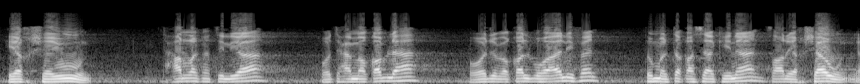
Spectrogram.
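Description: Guy giving a grammar lesson, repeats words a lot, mid voice, hall echo. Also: medium pitch. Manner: repeats words, drills forms, asks and answers own questions. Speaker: teacher of Arabic grammar. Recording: long hall reverb.

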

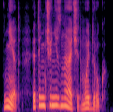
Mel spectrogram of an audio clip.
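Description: A man's voice: fairly high pitch, big pitch swings, moderate pace, a little mellow, voice pushed up. A man voicing a wry, stubborn bedridden husband in an audiobook, talking dryly and curtly. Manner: dry, curt, teasing. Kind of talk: audiobook character reading.

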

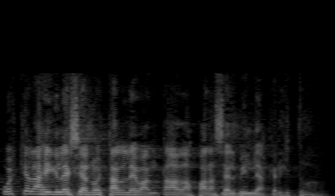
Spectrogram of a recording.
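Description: A male pastor giving an impassioned sermon, shouting fiery lines and then dropping to low, quiet asides. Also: lively intonation, brisk.

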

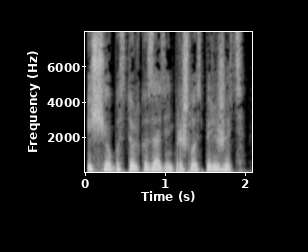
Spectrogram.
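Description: A woman narrating a children's storybook in a calm, even storytelling manner. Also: low voice, a little fast, no room sound, clean studio sound. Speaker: audiobook narrator. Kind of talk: storybook reading.

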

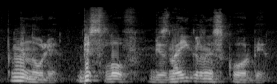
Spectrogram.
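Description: Мужчина ровно читает аудиокнигу вслух. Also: male voice, medium pitch, lively intonation, moderate pace, a bit bright, slight background noise. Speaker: audiobook narrator. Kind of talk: scripted narration.

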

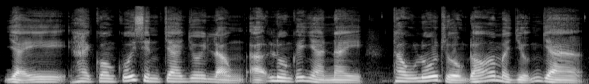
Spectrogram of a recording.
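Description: A man reading the part of a gentle, devoted young daughter addressing her father. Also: mid-range voice, animated, moderate pace, no room sound, lightly acted. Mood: tender.

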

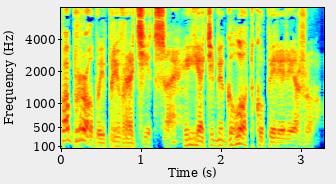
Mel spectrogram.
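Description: A man's voice: medium pitch, sing-song, slow, vocal fry, fairly bright tone, dry recording, studio quality, full character voice. A man voicing a ruthless older grandfather, lord of birds, with a menacing, sneering manner. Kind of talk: audiobook character voice.

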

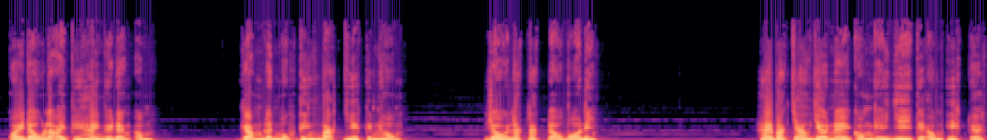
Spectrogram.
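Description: A man narrating a ghost story in a steady storytelling manner. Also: low voice, no echo. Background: soft music.

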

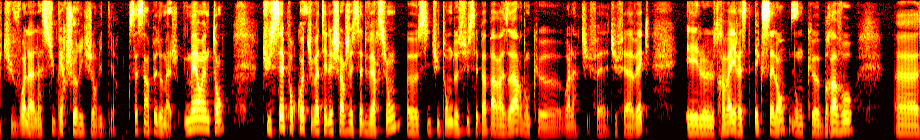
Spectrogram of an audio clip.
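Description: A man's voice: mid-range voice, normal speed. A man from France, a podcast co-host reviewing a fan dub in casual, rambling talk that keeps correcting itself. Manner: rambling, self-correcting, conversational. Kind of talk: casual group podcast chat.

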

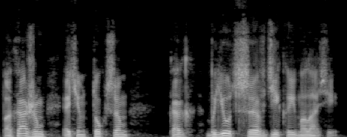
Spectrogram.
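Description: A man's voice: lowish voice, lively intonation, unhurried, dry recording. A fearless pirate captain, cool-headed and scornful, barking orders in a raised, ringing voice, as a male storyteller puts him on. The sound is dry and slightly dull, like a lo-fi recording. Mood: rallying shout. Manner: loud shouting commands.

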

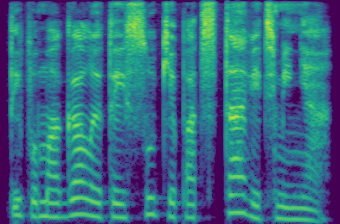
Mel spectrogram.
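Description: Brief: woman reading a cold, brutal man, low and threatening, dry and close. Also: normal speed, a little mellow, no room sound, natural voice. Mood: furious.

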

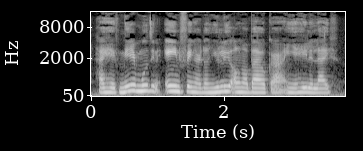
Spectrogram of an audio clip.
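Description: A woman's voice: mid-range voice, steady tone, quick pace, gravelly, mellow, lightly acted. A woman reading an audiobook, voicing a stern, harsh male robber chief who barks commands. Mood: gruff. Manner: barking, commanding.

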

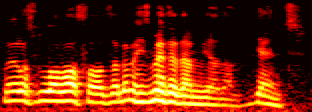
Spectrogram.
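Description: A man gives a sermon in a somewhat high voice. He recites Arabic quotes, explains them line by line, and calls his listeners friends. The recording sounds dull and lo-fi. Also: animated, very fast, a little mellow. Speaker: Islamic preacher.

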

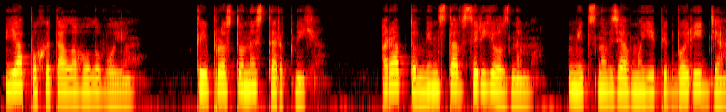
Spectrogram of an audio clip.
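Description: A woman reading a novel aloud as first-person narrator, expressive and lively in the heroine's outbursts. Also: mid-range voice, moderate pace. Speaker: audiobook narrator.

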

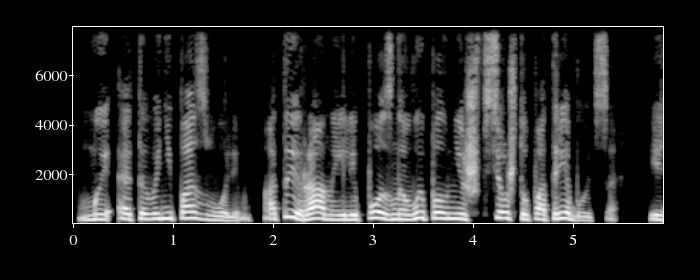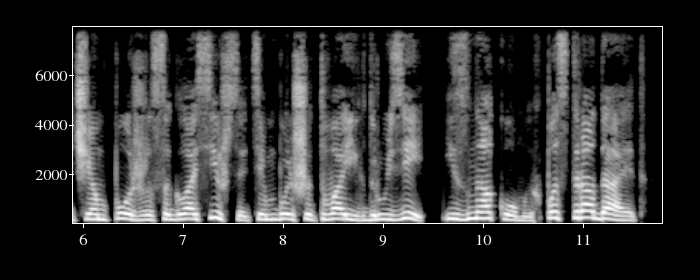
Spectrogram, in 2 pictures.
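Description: A woman voicing a sadistic young male count who speaks in a soft, insinuating, mocking drawl in an audiobook. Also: mid-range voice, a little slow, no room sound, clean studio sound, natural voice. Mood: menacing.

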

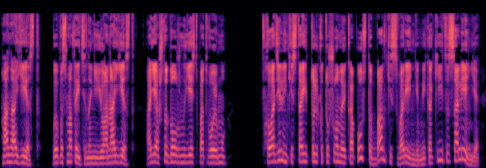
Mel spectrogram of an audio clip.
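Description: In an audiobook character voice, a storyteller plays a furious, bullying husband who roars and barks insults in a rage. The voice is medium-pitched at a normal speed, lightly acted, and recorded with studio quality and no room sound.

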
